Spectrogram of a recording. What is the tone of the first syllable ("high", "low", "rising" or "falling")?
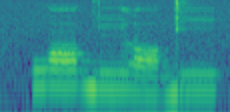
high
